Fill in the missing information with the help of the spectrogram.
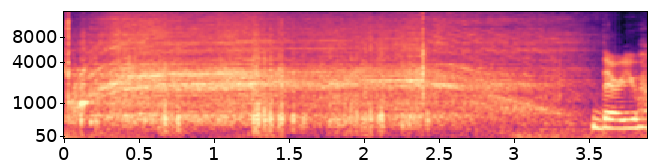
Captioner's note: mixer whirs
